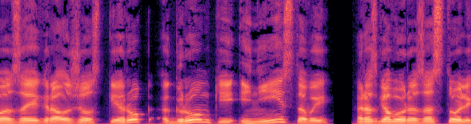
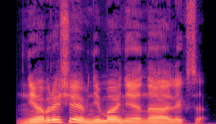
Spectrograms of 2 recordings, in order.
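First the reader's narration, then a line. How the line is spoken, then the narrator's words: Calm advice. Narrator (Russian): спокойно посоветовал я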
